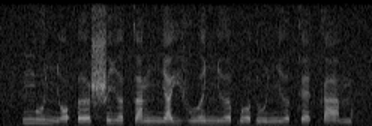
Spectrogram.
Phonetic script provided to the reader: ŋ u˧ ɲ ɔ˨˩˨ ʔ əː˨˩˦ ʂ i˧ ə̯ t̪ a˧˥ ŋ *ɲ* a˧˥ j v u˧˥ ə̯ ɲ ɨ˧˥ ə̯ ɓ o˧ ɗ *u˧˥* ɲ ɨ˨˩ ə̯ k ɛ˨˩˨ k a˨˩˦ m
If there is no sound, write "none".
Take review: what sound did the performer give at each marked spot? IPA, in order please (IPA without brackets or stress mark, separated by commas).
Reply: ɲ, u˨˩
